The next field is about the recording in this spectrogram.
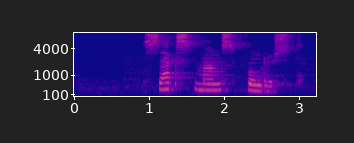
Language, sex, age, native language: Icelandic, female, 8, Icelandic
